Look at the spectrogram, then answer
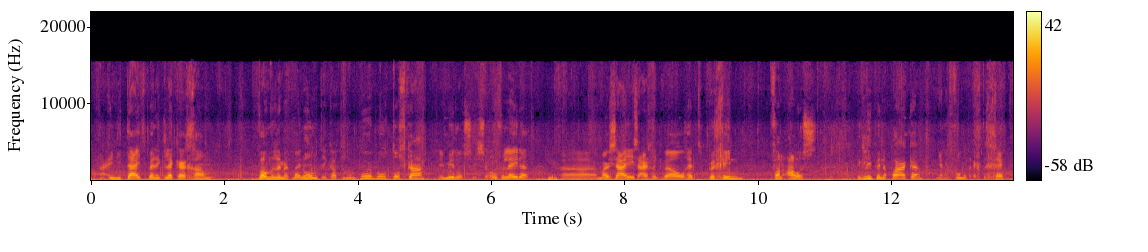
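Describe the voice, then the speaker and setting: Against noticeable background noise, a man with a high pitch and ordinary pitch variation talks at a moderate pace, taking long, frequent pauses. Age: 30s. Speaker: dog trainer and podcast host. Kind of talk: solo podcast monologue. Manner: frequent fillers and hesitations.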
